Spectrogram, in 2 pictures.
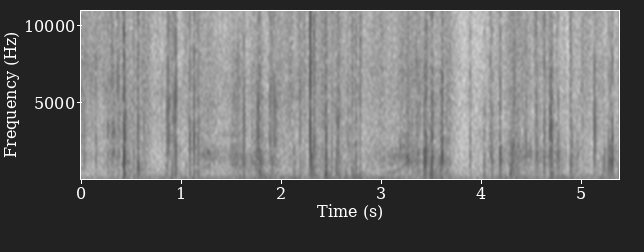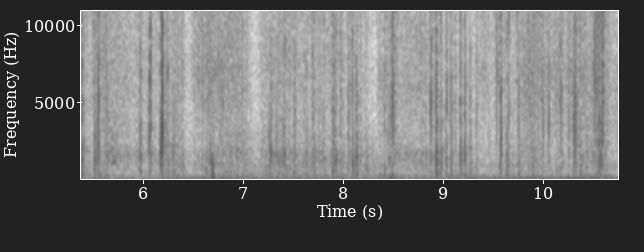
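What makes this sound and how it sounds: Fingertips and nails scratch worn camo polyester-spandex stretch leggings with white side stripes at the waist and hip. The result is a steady run of dry, crinkly scratching with many quick, bright transients over a soft hiss and little low end.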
